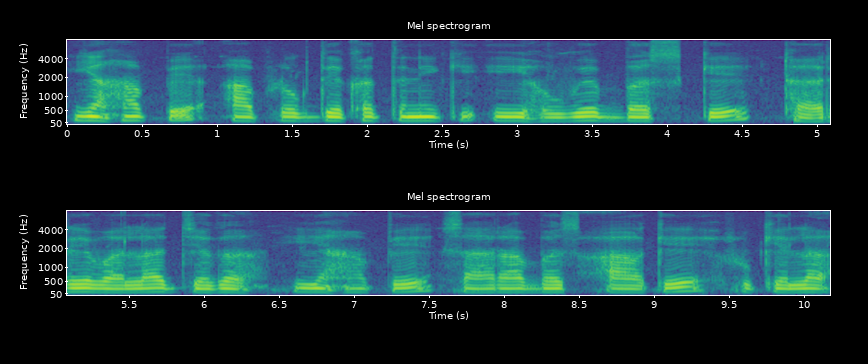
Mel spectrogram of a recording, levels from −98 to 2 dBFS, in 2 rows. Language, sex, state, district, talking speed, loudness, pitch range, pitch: Bhojpuri, male, Uttar Pradesh, Deoria, 120 wpm, -17 LUFS, 125-135 Hz, 130 Hz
